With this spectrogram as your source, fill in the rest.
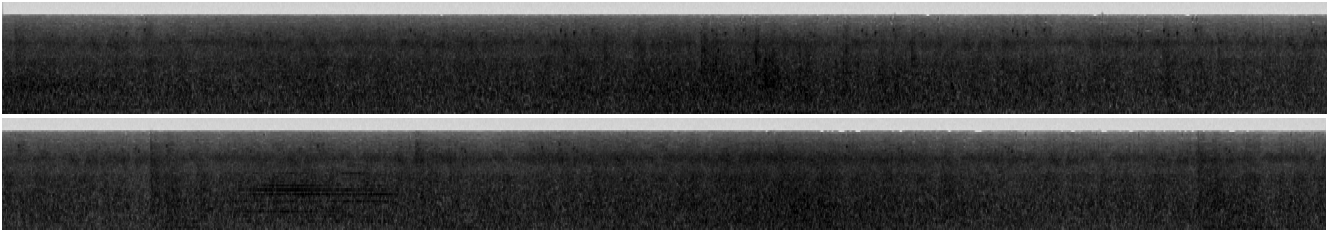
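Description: A cable car rumbles steadily as it glides along its cable.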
